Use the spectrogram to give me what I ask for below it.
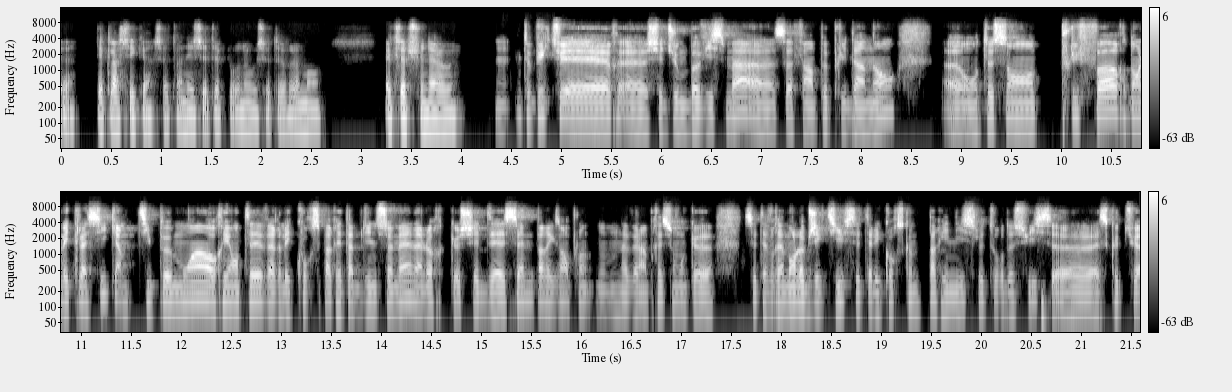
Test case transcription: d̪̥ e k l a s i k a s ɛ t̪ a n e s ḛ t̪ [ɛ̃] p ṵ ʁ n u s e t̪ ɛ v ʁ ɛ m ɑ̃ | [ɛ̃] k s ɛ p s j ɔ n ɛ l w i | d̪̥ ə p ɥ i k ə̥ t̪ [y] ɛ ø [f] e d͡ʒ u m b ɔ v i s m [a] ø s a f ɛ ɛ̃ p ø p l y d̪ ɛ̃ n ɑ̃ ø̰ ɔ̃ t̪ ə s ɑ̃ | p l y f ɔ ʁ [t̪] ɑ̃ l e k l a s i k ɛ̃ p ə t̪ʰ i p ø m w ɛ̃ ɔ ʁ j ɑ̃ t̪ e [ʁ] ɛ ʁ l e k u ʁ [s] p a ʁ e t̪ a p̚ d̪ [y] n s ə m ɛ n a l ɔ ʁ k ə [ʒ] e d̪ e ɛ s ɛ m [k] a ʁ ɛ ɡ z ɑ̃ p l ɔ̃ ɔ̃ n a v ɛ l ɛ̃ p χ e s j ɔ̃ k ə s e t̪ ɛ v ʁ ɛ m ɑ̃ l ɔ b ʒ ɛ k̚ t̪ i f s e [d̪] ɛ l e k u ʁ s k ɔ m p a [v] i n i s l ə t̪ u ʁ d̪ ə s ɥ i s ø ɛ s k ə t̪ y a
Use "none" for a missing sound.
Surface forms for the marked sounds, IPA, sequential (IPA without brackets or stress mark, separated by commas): ɛ, ɛ, y, ʃ, a, d̪, v, s, y, ʃ, p, t̪, ʁ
